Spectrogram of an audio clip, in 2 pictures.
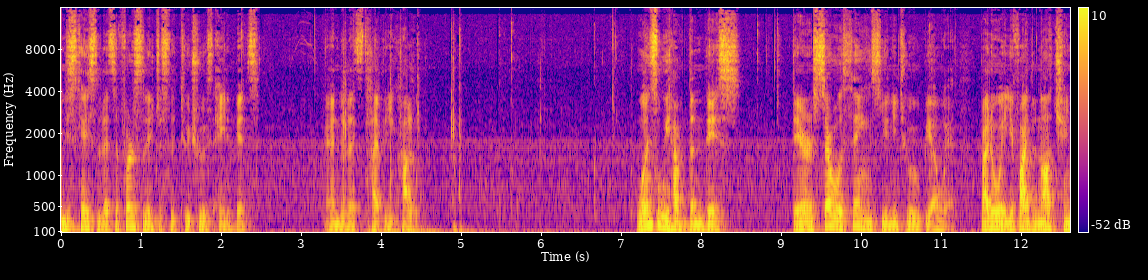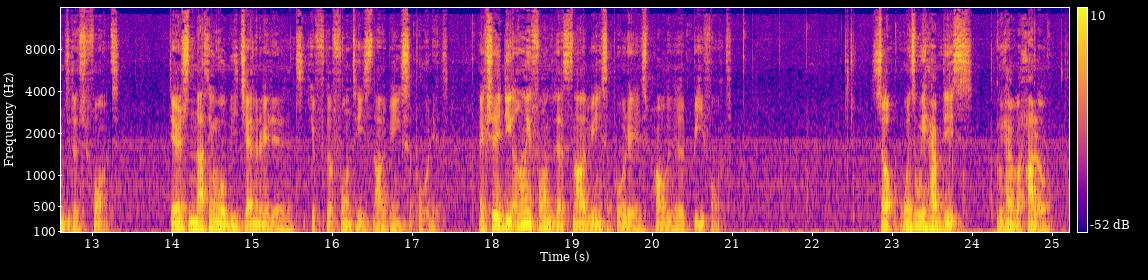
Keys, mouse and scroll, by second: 2.4-4.4 drag, 4.4 l, 6.7-8.8 middle drag, 8.8-11.0 drag, 11.0-12.0 middle drag, 12.0-15.0 drag, 17.1-20.2 drag, 20.5 drag, 22.0-24.9 middle drag, 24.9 click.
